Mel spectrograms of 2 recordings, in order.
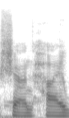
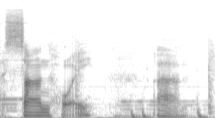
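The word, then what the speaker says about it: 山海: So Shanhai would be mountain and sea or ocean. So in Cantonese that would be Sanhoi. It's a different pronunciation, as you can tell.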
